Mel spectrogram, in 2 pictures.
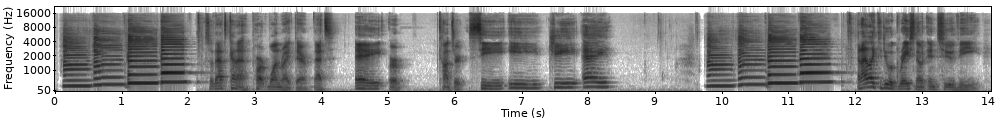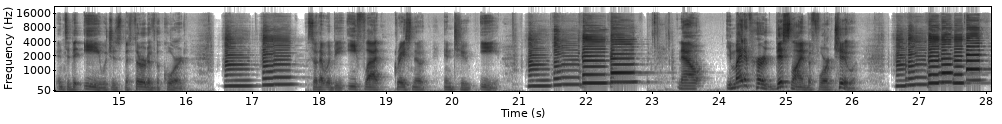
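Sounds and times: alto saxophone rising arpeggio: 0:00.0 - 0:02.1, 0:09.8 - 0:11.8, 0:16.6 - 0:17.8, 0:21.1 - 0:22.9, 0:26.6 - 0:28.0.

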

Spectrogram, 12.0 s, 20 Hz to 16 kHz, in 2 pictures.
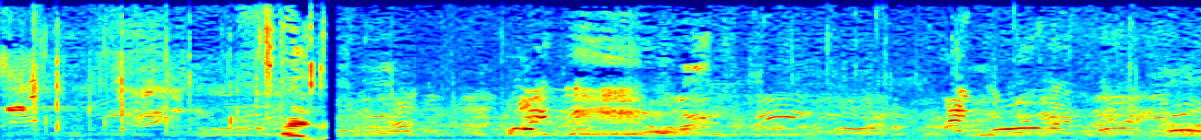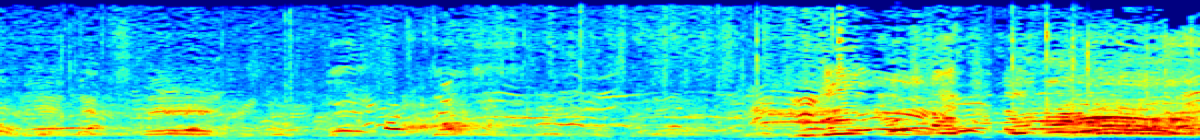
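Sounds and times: spectators talking and shouting: 0:00.0 - 0:12.0
loud falling shout: 0:01.9 - 0:12.0.

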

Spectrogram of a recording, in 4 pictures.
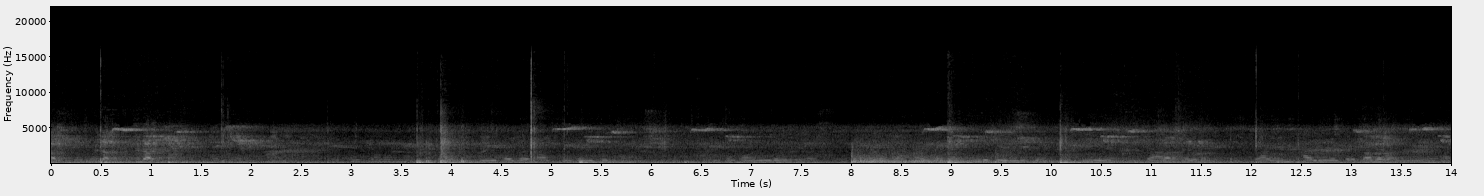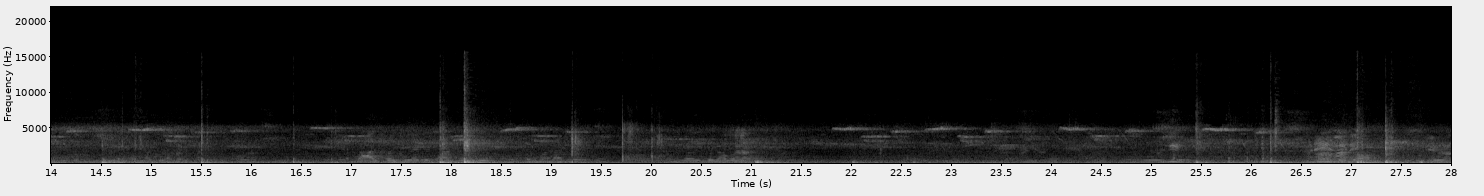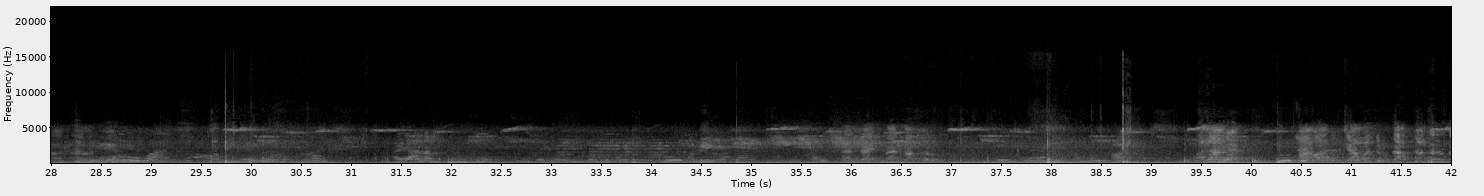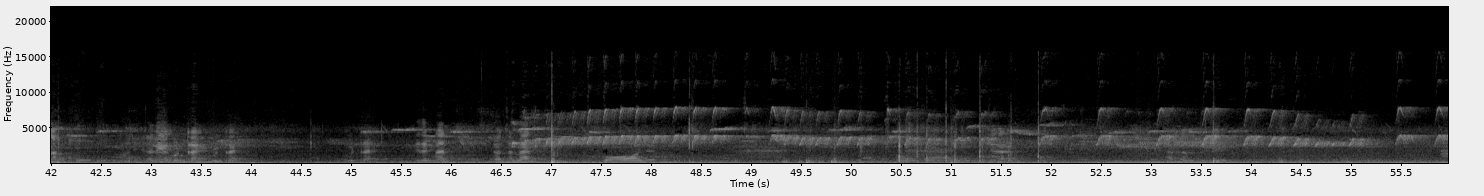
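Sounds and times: players' voices: 0:23.6 - 0:55.1.

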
